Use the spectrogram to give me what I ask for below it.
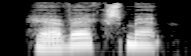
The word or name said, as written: hærværksmand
